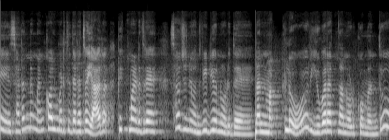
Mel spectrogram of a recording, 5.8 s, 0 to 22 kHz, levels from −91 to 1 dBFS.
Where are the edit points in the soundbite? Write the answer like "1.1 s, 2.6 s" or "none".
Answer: 1.7 s, 3.8 s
